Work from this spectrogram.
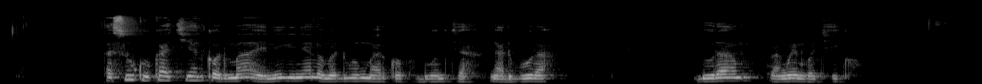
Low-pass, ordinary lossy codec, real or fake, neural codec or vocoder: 9.9 kHz; none; real; none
